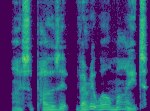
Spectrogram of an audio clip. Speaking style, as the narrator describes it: murmured Pike

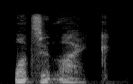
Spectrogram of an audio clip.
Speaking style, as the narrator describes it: he managed to whisper

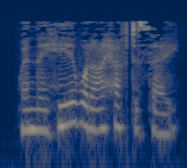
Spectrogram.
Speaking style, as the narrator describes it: I replied calmly

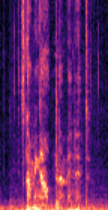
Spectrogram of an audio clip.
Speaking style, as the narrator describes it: whispered Pippin to Merry

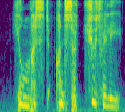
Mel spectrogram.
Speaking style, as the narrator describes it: the fairy hisses

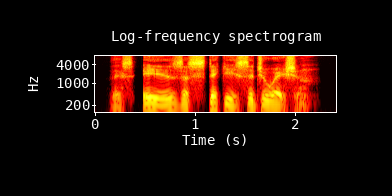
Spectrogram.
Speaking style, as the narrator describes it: Smythe muttered

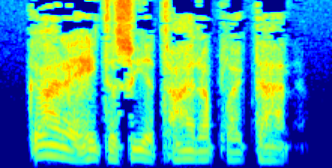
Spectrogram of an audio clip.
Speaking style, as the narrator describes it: Eddie murmured

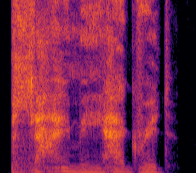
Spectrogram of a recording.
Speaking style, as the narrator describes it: said Ron quietly

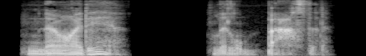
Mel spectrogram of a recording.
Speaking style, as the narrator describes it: Lamb muttered

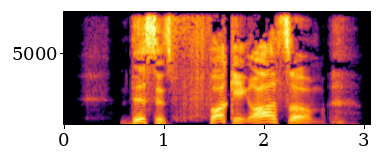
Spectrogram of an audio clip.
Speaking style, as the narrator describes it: said in a loud, booming voice

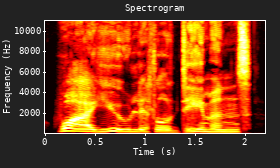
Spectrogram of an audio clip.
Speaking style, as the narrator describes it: Felicity growls

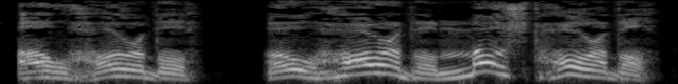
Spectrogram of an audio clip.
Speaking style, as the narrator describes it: Kaz cried as the alarm went off

